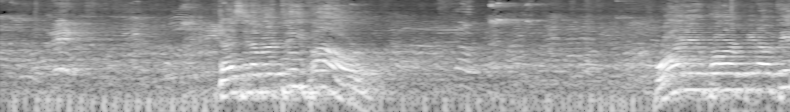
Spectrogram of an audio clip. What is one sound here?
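A crowd of spectators chatters and murmurs outdoors.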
